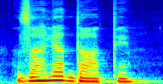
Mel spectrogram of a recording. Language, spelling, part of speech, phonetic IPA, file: Ukrainian, заглядати, verb, [zɐɦlʲɐˈdate], Uk-заглядати.ogg
- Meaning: 1. to look, to peep, to glance, to have a look (at/into) 2. to drop in, to look in, to call in (visit briefly)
